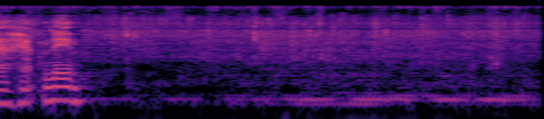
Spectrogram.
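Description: Liquid pours from a bottle into a pot of soup.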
